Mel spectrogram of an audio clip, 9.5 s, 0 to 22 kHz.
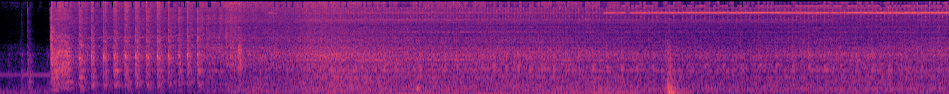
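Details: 2001 Toyota Corolla 1.8, after replacing cylinder 3 spark plug with a good one: starter cranks about a dozen quick turns, engine catches and settles to a steady even idle, no stumble or miss.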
